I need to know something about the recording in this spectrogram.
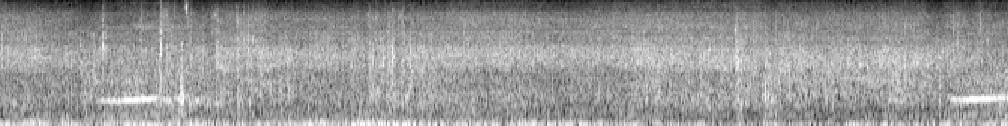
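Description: A bicycle chain and frame clatter over bumps.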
